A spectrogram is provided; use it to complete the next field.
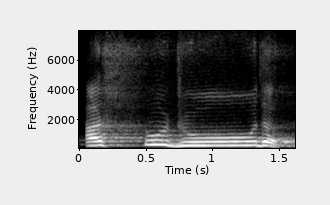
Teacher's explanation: یہاں پہ دال ساکن ہے تو ساکن پر جب وقف کریں گے تو یہ لیول ہوگا قلقلہ کا دوسرا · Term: ساکن وقفی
